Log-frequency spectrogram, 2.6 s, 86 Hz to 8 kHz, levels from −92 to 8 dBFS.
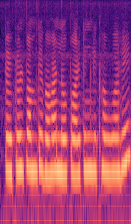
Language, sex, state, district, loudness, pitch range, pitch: Hindi, female, Madhya Pradesh, Bhopal, -12 LUFS, 245-260 Hz, 255 Hz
